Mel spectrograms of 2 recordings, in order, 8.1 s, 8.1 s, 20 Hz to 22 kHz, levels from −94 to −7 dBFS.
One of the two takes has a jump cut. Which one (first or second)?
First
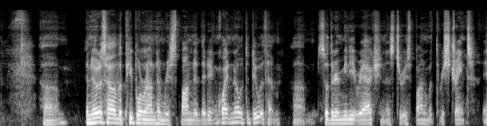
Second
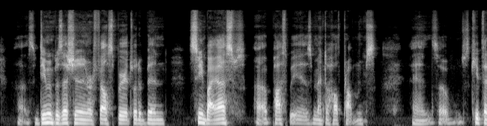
first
